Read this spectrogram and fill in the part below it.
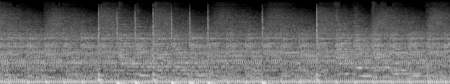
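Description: Layered cinematic samples playing together with a bass line in a producer's track, a dense, loud and sustained mix with a rhythmic low-end pulse and regular accents, no voices.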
